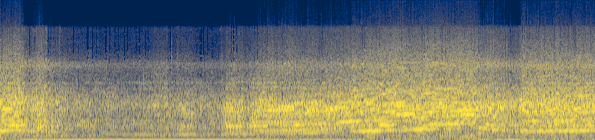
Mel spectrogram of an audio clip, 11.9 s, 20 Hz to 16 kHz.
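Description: BMW E36 325i rally car's straight-six engine, heard from inside the cabin. The driver eases off about half a second in, then accelerates hard with the engine pitch climbing for several seconds. The revs dip briefly for a gear change near the end and then pull on at high revs.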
